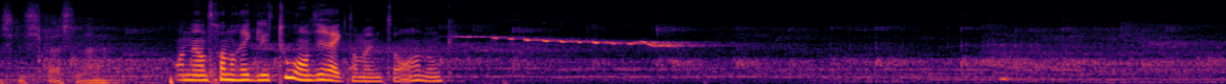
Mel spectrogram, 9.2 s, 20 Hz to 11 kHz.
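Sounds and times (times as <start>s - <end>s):
speech: 0.0s - 3.6s
dense murky wash of sound: 2.1s - 9.1s
human whistled tone processed through audio feedback: 3.3s - 5.5s.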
